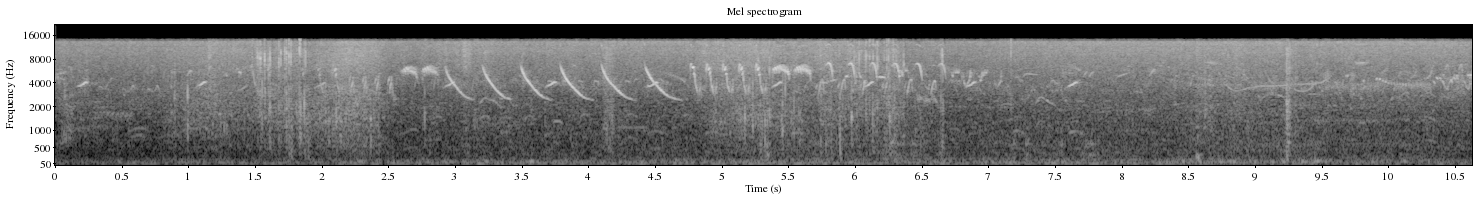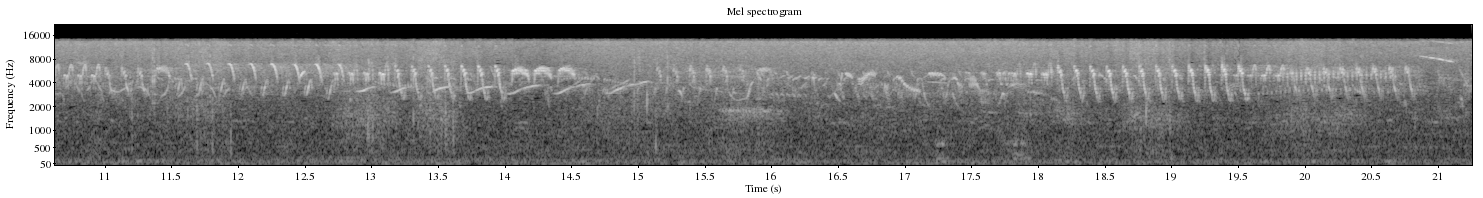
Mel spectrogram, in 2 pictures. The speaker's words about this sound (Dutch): Oh, hier zit hij voor ons. Ja, de boompieper.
